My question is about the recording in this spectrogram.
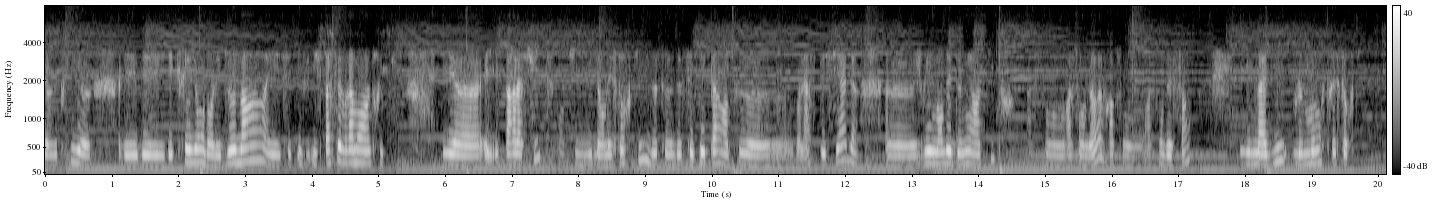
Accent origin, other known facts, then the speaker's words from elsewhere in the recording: Belgium; Je suis belge également, oui.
